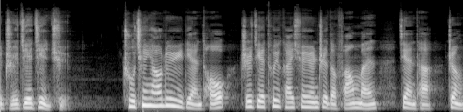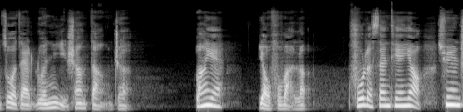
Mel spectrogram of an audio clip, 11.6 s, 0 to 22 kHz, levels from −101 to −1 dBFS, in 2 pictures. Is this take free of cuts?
no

